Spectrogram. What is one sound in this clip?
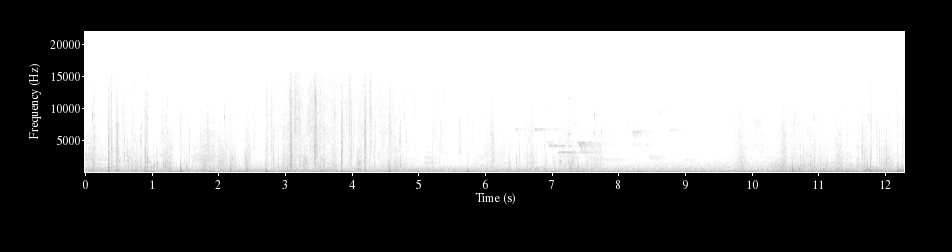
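Footsteps crunch over debris on a floor.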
